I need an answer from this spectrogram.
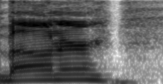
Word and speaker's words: Boehner: The Speaker of the House, John Boner. I mean, John, well, it is pronounced Boner. He tells us to say Boehner.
